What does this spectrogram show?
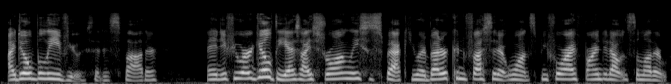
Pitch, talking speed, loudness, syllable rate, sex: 230 Hz, 285 wpm, -21 LUFS, 7.3 syllables/s, female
